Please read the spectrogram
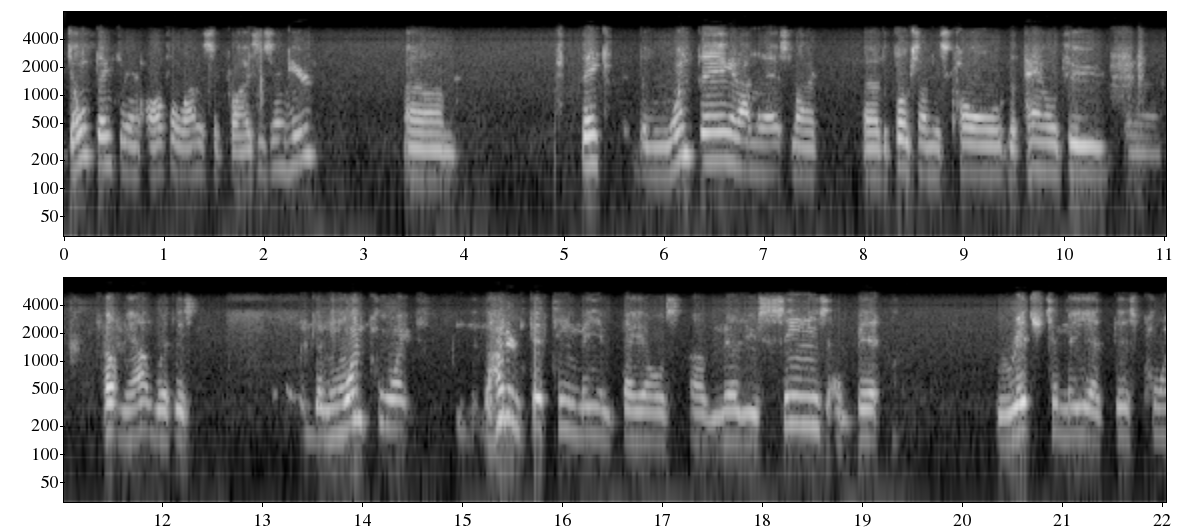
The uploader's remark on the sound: Monthly Conference Call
